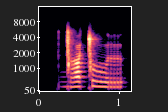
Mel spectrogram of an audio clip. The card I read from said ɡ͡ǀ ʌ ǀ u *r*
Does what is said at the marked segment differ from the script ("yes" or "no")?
no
